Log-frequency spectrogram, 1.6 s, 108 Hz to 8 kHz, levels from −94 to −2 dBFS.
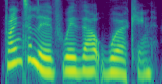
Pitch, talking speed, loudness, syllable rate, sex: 235 Hz, 185 wpm, -15 LUFS, 4.7 syllables/s, female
